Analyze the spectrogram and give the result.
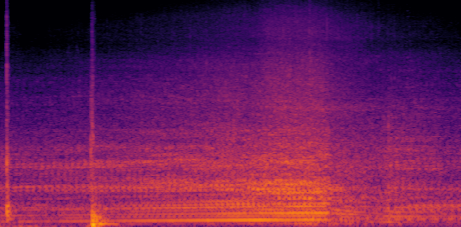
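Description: A truck engine rumbles after two sharp thumps, then revs and builds steadily as it drives off, the loud roar dropping away abruptly near the end with no one speaking.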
